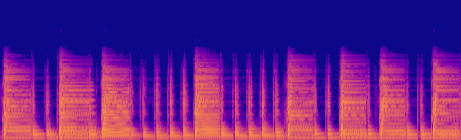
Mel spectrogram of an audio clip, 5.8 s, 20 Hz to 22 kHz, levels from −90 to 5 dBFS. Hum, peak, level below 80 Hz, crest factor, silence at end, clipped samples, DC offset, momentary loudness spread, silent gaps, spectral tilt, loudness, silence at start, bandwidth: none; -4 dBFS; -50 dBFS; 18 dB; 0 s; under 0.1%; under 0.1%; 8 LU; none; -10.5 dB/octave; -23 LUFS; 0 s; 5.4 kHz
